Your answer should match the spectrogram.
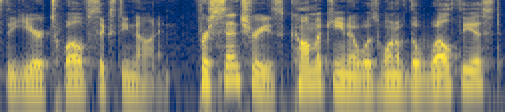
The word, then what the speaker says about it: Comacina: Pronounced Comacina.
